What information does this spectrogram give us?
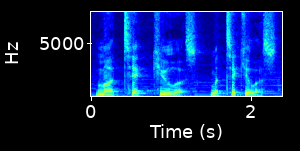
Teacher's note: The next word is meticulous. And this word has 4 syllables, and the stress is on that second syllable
